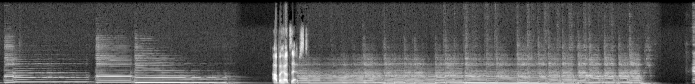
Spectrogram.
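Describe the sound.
Low, sustained notes on a distorted electric guitar: a few held tones, a brief pause, then a longer run of droning notes. A voice briefly speaks near the start.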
